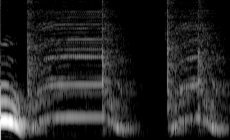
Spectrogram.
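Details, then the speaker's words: Electric pallet jack after a new charger transformer was installed and a faulty limit switch was bypassed by bridging its connection: the lift motor whines steadily as the forks go up and down, operating normally. "Goes up and goes down."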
